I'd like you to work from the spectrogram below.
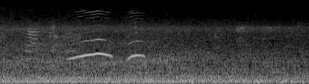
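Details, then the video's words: Young monkey Amara cries for her mother after a bite. Two arched, whining wails follow close together, the first longer and louder, over steady low background rumble. "baby monkey Amara cry every day, pity baby cry calling mom"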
